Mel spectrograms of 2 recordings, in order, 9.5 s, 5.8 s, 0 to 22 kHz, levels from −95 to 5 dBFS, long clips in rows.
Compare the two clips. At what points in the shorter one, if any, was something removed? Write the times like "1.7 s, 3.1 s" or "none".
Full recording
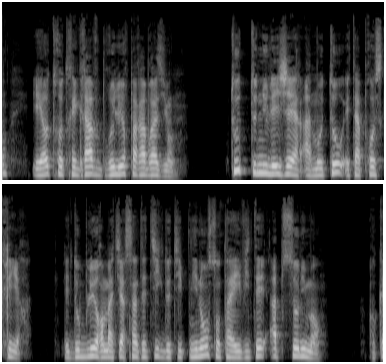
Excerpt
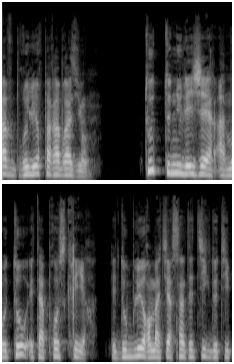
4.1 s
